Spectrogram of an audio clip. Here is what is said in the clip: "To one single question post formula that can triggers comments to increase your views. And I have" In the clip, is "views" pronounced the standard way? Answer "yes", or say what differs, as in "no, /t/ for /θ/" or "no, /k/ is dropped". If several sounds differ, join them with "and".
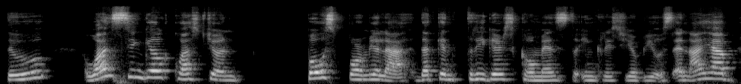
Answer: no, /b/ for /v/ and /s/ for /z/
